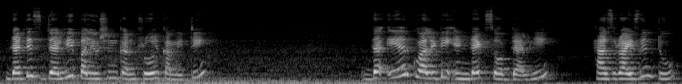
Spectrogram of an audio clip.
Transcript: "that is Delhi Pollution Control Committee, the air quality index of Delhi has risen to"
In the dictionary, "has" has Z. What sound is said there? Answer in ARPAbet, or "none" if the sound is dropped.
Z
